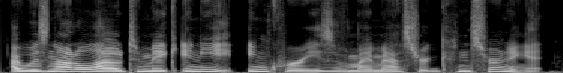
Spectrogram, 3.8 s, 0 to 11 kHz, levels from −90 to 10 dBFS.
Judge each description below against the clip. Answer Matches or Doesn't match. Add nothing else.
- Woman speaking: Matches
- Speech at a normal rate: Doesn't match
